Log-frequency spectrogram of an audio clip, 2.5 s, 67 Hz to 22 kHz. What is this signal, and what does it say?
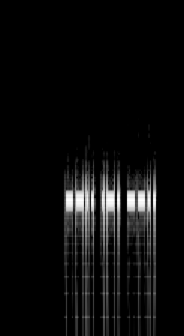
Morse code, heard as a keyed tone, about 34 wpm, 700 Hz. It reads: ZRZ
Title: USA Call Sign Postfixes - 3 Letters 35wpm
